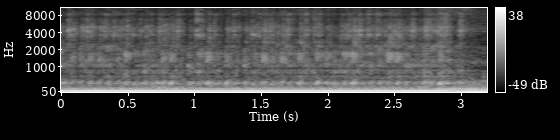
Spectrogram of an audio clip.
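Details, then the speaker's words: Porsche 944 automatic revived after 20 years in a hedge, first drive: low heavy uneven clatter about two knocks a second from the bell housing under the driver; owner suspects flywheel, unconfirmed. "All right, that noise is getting really bad. Sounds like it's right underneath me. It's got to be the flywheel."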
